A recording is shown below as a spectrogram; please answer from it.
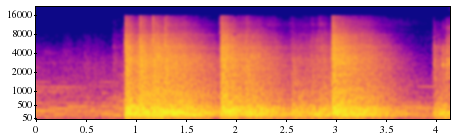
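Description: Someone pounding on a door: three loud, heavy bangs about a second apart, each echoing out before the next.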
